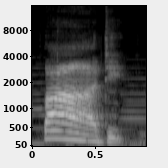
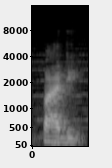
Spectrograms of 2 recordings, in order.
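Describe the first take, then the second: First: The first sound is long, the second short. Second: Both sounds in the word are short. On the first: "If we did long and short" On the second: "If we made both of the sounds in number one short"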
